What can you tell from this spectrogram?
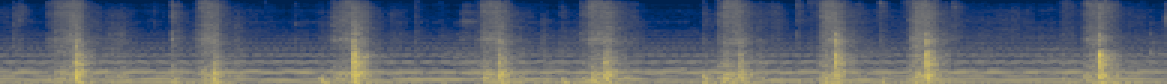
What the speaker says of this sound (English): So I'll start by cutting my onions.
